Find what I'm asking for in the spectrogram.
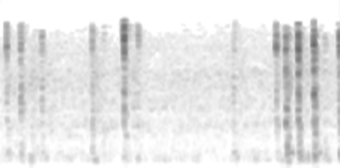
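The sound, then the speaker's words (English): Keys clatter on a computer keyboard in quiet, irregular clicks and short runs, ending in a quicker, denser burst of typing. “And I'll put this on the chat room for you. If I can type here and”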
